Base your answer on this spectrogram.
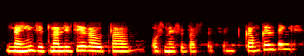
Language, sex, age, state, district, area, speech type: Hindi, female, 18-30, Bihar, Begusarai, rural, conversation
